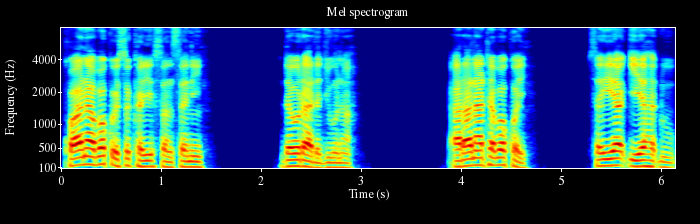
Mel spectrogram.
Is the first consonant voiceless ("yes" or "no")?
yes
